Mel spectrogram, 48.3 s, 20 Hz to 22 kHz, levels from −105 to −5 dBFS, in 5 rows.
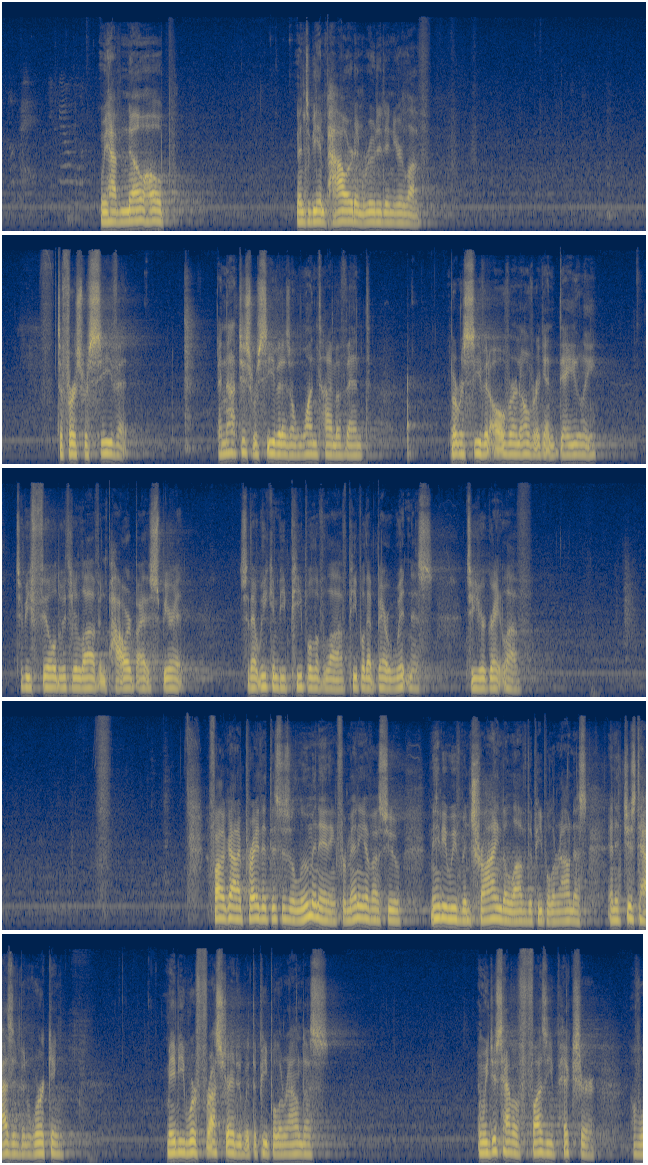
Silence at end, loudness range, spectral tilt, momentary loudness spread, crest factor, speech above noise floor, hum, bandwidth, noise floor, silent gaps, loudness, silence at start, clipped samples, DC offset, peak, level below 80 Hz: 0 s; 7 LU; -5.5 dB/octave; 16 LU; 20 dB; 36 dB; none; 17.5 kHz; -64 dBFS; none; -29 LUFS; 1.5 s; under 0.1%; under 0.1%; -10 dBFS; -78 dBFS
